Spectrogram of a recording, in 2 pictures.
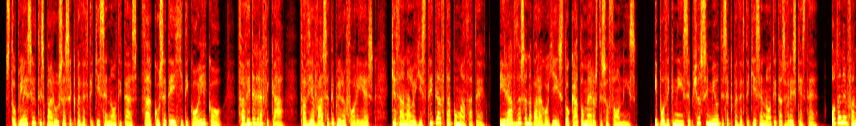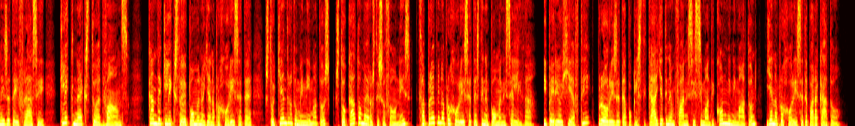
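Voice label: Greek narration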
